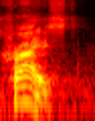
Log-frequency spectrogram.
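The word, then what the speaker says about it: Kryst: So it's not spelled properly, but it's, you know, it's pronounced Christ.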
